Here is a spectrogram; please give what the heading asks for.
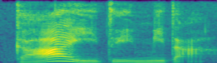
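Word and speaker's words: guide: 이렇게 아이 소리가 나는데요 이 아이랑 g의 사이에 허깨비가 하나 들어 있습니다 어떤 알파벳이었죠 바로 유입니다 육아 g와 함께 붙으면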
